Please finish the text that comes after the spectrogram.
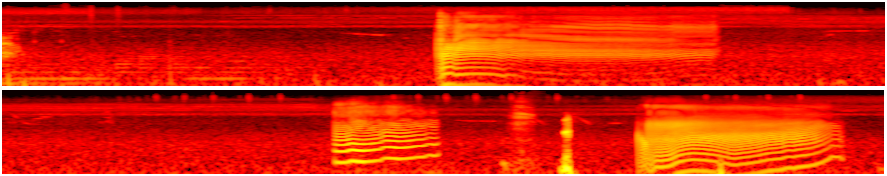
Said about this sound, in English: Each member will be able to upload three farts. Each member will post a picture to their farts.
